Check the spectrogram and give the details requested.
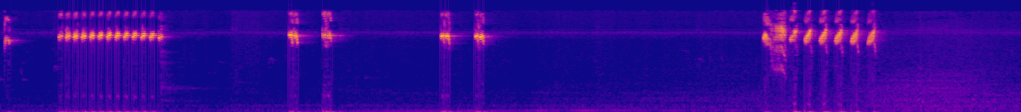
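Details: Serindit or blue-crowned hanging parrot singing vigorously as a lure: a fast trill-like string of high piercing notes, scattered single and paired squeaks, then another quick series, over low background rumble.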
